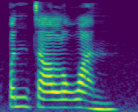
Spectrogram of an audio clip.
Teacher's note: kalau kita lafalkan dia pencaloan. Berarti ada luncuran W. Kenapa ada luncuran W?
